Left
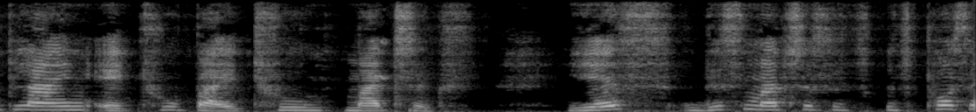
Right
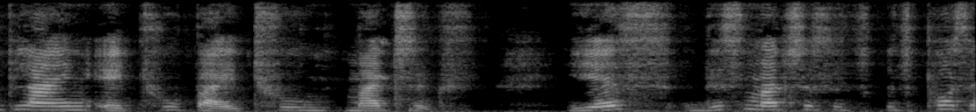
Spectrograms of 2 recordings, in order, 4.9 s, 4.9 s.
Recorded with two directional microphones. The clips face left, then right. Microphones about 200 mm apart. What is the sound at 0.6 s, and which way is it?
Speech, 40° left (ahead or behind).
